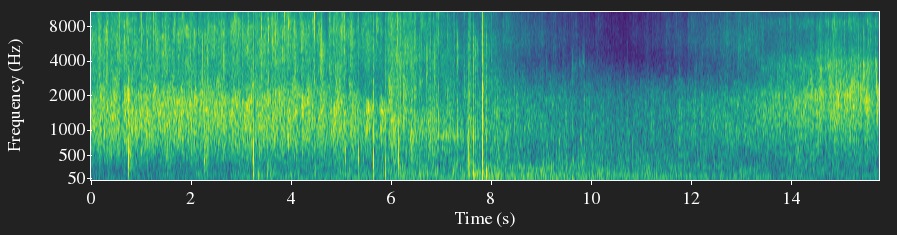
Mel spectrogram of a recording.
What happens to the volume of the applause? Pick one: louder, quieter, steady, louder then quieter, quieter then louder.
quieter then louder.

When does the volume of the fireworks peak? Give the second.
8 s.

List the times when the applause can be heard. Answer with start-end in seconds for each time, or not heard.
0.0-15.7.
